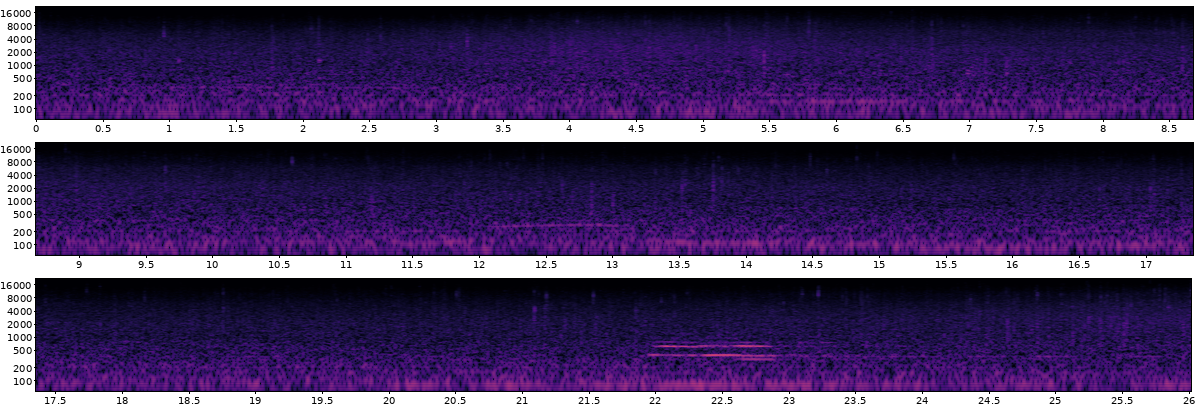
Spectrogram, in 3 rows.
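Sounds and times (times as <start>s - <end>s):
light rain pattering in a backyard: 0.0s - 26.0s
faint low tone: 22.0s - 23.9s.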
